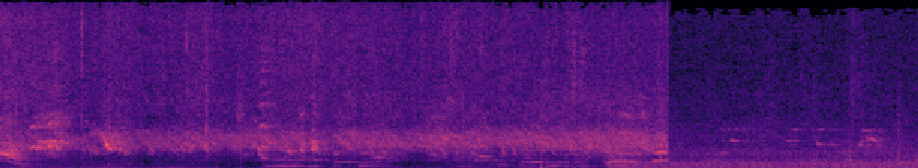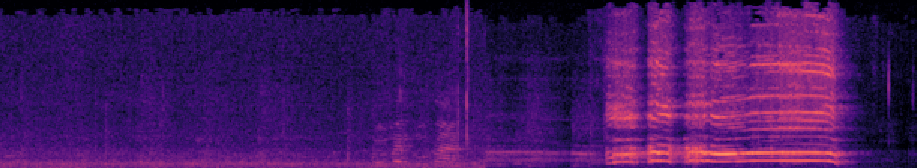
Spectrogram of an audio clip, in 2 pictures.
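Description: Roosters on a free-range chicken farm: after a stretch of low rumbling and clucking, one rooster gives a loud, close crow near the end.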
